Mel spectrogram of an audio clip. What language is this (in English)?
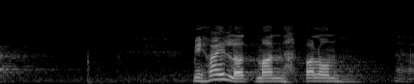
Estonian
